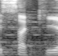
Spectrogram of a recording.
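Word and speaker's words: 先: Uh by the way saki as a reminder should be unacented.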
